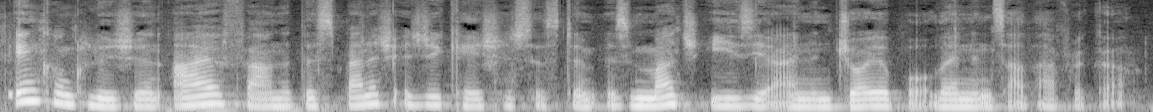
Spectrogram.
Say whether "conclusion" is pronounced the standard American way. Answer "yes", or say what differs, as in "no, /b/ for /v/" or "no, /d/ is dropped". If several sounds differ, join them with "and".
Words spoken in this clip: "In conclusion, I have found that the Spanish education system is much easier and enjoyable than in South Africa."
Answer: yes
